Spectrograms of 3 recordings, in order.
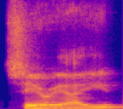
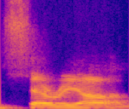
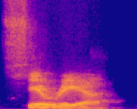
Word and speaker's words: Serie A: I just remembered that I don't know if it was the Euros or the previous World Cup, Glenn Hoddle kept pronouncing Serie A like Syria.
